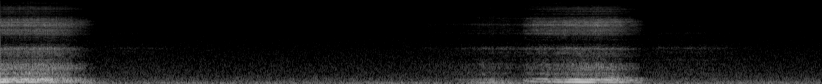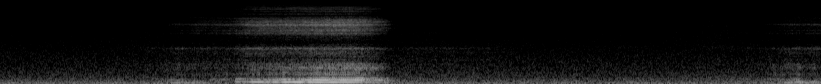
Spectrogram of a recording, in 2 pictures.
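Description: Loud, rough snores repeating about every five seconds, roughly 11 a minute, with quiet hiss between them.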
